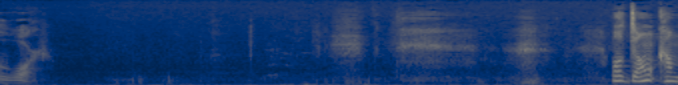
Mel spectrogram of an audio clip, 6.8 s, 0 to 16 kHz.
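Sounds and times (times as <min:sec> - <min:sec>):
speech: 0:00.1 - 0:00.5, 0:06.1 - 0:06.7
woman breathing uneasily into a microphone: 0:03.3 - 0:06.1.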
